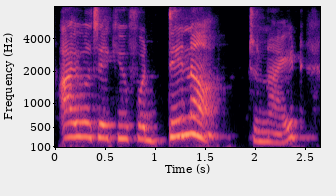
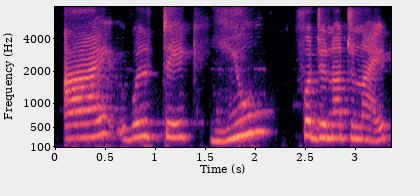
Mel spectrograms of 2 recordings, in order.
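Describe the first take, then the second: First: The stress falls on the word dinner. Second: The stress falls on the word you. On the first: The meal is dinner, not lunch or breakfast. "if I'm emphasizing on" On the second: This person and nobody else is invited. "that means I'm going to take you and nobody else"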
